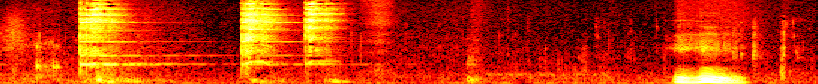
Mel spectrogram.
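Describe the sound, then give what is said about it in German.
Glasses holding a foamy coffee drink topped with coffee beans clink together in a toast, three bright, ringing taps in quick succession, followed after a pause by a brief murmur from a voice. “Hoch die Gläser, oder? Hoch die Gläser.”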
